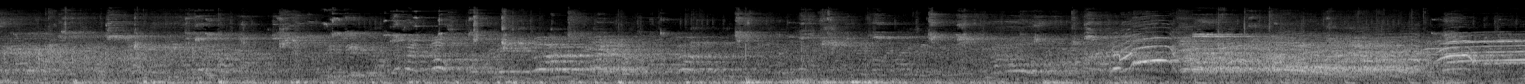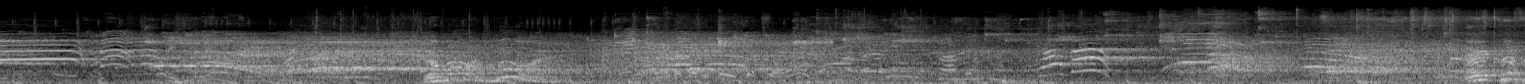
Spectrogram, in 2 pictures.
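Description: Live basketball play in a large gym: a ball bouncing on the hardwood court and sneakers squeaking sharply several times, over the steady murmur of spectators' voices echoing in the hall.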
